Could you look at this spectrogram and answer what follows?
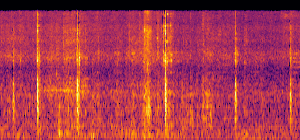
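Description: Jeep creeping along a rough, overgrown forest trail: a faint low engine hum under about ten irregularly spaced sharp knocks and clicks, the loudest about two and a half seconds in.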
